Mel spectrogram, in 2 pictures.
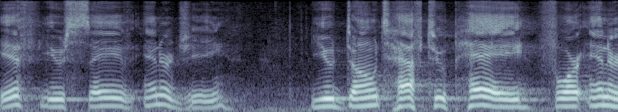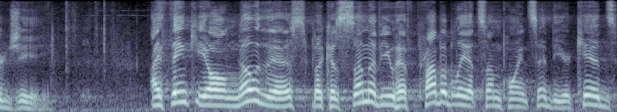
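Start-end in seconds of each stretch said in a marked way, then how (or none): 0.0-6.7 very slow, deliberate delivery, every word laid out. Addressing everybody across the aisle, saying this very slowly. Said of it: "I'm going to say this very slowly".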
